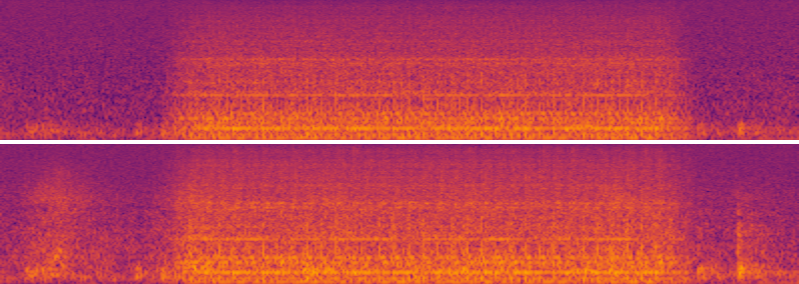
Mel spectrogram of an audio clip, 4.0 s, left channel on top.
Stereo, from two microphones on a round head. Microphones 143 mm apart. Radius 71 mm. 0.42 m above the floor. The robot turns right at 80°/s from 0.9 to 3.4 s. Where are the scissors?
No scissors in this recording.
